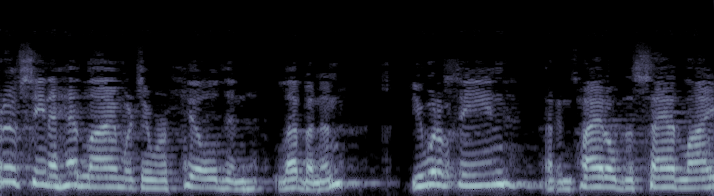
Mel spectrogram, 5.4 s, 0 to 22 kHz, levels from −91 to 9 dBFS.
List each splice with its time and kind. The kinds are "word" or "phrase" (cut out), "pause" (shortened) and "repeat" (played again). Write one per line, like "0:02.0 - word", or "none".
0:01.0 - word
0:01.4 - word
0:03.0 - pause
0:03.3 - word
0:04.1 - word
